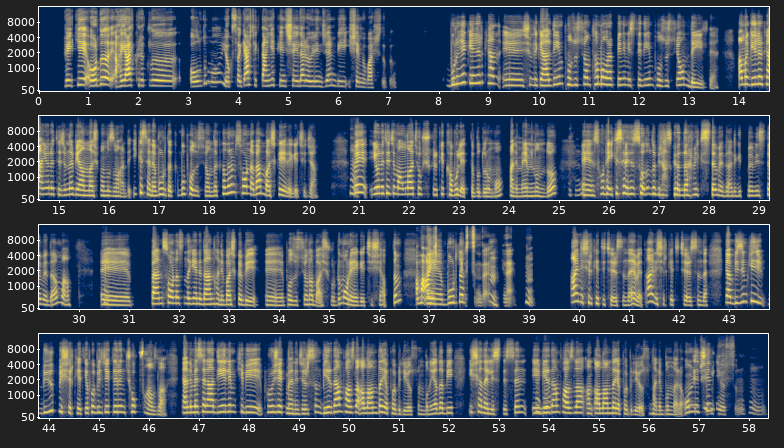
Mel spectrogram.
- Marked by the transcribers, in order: laughing while speaking: "sonra iki senenin sonunda biraz göndermek istemedi"; in English: "project manager'sın"
- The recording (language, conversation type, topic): Turkish, podcast, İş değiştirmeye karar verirken seni en çok ne düşündürür?
- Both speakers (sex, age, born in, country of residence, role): female, 35-39, Turkey, Spain, guest; female, 50-54, Turkey, Italy, host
